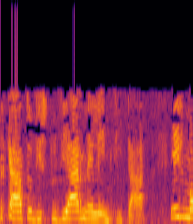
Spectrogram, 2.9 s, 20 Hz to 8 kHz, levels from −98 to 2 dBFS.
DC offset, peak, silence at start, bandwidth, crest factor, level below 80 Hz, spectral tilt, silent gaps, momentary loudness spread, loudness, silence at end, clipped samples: under 0.1%; 0 dBFS; 0 s; 7.8 kHz; 14 dB; -58 dBFS; -6.5 dB/octave; none; 12 LU; -15 LUFS; 0 s; under 0.1%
